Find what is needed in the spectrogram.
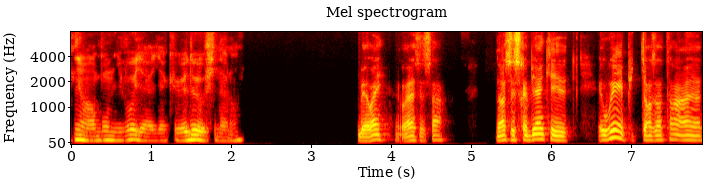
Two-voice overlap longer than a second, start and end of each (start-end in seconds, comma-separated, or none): none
